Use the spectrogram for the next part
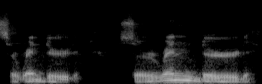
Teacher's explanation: And an ed to the verb surrender, you have the past tense verb surrendered, but you don't hear ed, you just hear a d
